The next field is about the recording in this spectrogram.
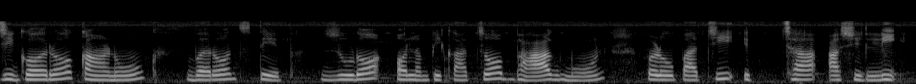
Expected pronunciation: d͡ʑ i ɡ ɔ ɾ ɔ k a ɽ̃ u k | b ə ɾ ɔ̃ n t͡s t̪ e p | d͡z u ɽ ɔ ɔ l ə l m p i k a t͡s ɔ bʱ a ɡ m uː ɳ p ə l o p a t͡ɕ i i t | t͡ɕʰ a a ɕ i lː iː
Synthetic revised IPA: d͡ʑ i ɡ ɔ ɾ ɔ k a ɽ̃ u k | b ə ɾ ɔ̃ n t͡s t̪ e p | d͡z u ɽ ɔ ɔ l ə m p i k a t͡s ɔ bʱ a ɡ m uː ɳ p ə ɽ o p a t͡ɕ i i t | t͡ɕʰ a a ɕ i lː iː

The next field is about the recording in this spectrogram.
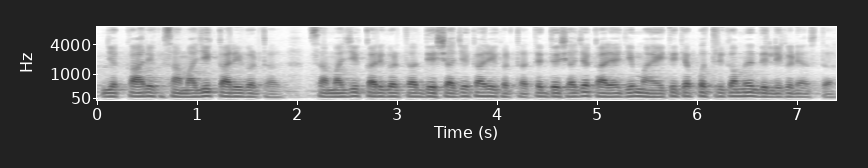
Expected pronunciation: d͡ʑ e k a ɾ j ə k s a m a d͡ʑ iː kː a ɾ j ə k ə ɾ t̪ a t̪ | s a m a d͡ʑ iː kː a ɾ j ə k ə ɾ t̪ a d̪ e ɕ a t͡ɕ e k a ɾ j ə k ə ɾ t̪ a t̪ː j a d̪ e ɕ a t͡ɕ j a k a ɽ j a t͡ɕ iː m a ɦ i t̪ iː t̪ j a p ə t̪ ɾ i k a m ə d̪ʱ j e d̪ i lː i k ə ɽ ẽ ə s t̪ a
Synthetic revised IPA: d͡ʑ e k a ɾ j ə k s a m a d͡ʑ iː kː a ɾ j ə k ə ɾ t̪ a t̪ | s a m a d͡ʑ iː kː a ɾ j ə k ə ɾ t̪ a d̪ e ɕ a t͡ɕ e k a ɾ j ə k ə ɾ t̪ a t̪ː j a d̪ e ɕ a t͡ɕ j a k a ɾ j a t͡ɕ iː m a ɦ i t̪ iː t̪ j a p ə t̪ ɾ i k a m ə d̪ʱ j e d̪ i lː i k ə ɽ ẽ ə s t̪ a

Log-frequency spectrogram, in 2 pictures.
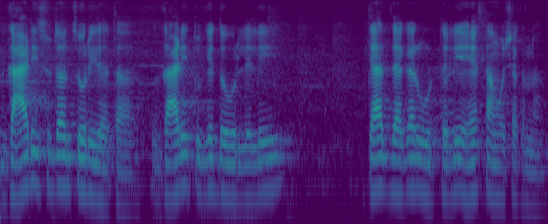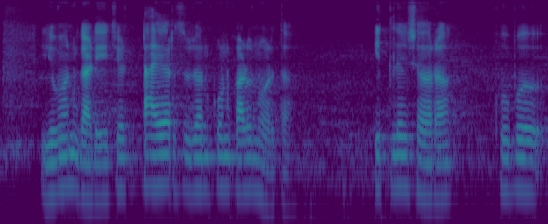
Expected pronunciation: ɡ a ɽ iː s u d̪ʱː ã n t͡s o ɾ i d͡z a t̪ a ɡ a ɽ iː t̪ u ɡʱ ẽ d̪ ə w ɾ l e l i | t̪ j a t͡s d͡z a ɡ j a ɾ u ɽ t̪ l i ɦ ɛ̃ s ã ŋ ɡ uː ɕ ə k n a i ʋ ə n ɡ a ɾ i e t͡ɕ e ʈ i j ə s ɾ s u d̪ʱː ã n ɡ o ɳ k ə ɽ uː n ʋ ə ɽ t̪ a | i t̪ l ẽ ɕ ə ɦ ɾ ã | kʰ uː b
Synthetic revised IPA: ɡ a ɽ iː s u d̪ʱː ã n t͡s o ɾ i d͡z a t̪ a ɡ a ɽ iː t̪ u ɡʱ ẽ d̪ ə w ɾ l e l i | t̪ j a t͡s d͡z a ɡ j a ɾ u ɽ t̪ l i ɦ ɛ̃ s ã ŋ ɡ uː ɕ ə k n a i ʋ ə n ɡ a ɽ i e t͡ɕ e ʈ a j ə ɾ s u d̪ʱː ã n k o ɳ k a ɽ uː n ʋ ə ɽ t̪ a | i t̪ l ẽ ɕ ə ɦ ɾ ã | kʰ uː b

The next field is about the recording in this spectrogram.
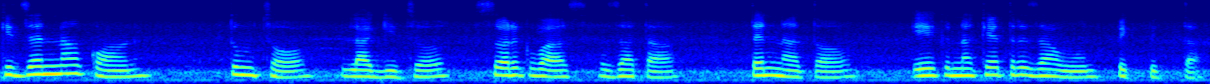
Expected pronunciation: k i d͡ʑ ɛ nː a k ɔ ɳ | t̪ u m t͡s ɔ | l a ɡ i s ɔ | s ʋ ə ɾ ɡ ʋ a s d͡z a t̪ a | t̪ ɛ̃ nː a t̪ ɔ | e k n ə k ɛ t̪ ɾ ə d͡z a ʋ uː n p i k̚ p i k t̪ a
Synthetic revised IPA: k i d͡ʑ ɛ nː a k ɔ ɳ | t̪ u m t͡s ɔ | l a ɡ i t͡s ɔ | s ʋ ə ɾ ɡ ʋ a s d͡z a t̪ a | t̪ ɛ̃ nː a t̪ ɔ | e k n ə k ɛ t̪ ɾ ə d͡z a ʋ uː n p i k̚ p i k t̪ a

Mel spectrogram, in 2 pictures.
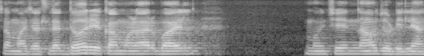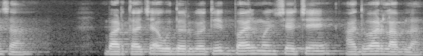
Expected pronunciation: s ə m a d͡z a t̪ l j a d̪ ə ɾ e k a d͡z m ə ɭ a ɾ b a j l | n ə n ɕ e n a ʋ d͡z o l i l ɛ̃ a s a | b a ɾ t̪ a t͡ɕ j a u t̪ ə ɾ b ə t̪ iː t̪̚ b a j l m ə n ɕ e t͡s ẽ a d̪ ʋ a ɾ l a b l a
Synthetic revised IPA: s ə m a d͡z a t̪ l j a d̪ ə ɾ e k a m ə ɭ a ɾ b a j l | m ə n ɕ e n a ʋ d͡z o ɽ i l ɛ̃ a s a | b a ɾ t̪ a t͡ɕ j a u d̪ ə ɾ ɡ ə t̪ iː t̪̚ b a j l m ə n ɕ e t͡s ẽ a d̪ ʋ a ɾ l a b l a

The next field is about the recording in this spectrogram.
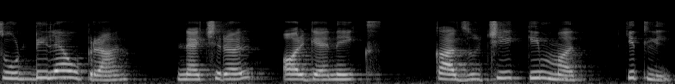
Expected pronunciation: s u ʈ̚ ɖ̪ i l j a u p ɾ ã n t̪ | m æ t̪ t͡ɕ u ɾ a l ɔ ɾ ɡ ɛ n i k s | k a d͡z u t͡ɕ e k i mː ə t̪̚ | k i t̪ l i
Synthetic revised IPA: s u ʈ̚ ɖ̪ i l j a u p ɾ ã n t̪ | n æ t͡ɕ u ɾ ə l ɔ ɾ ɡ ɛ n i k s | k a d͡z u t͡ɕ i k i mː ə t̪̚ | k i t̪ l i

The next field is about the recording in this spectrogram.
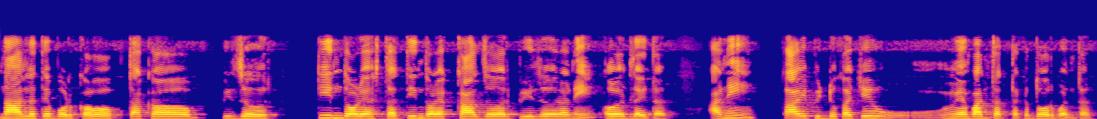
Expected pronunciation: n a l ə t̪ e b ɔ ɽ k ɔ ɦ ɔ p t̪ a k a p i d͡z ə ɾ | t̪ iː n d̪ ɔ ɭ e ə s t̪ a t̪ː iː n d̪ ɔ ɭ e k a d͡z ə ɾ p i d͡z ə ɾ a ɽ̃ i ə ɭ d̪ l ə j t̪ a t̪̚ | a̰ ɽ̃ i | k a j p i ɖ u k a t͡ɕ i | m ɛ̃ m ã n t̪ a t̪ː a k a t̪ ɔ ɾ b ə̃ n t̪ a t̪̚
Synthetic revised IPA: n a l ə t̪ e b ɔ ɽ k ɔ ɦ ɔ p t̪ a k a p i d͡z ə ɾ | t̪ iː n d̪ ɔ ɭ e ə s t̪ a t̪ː iː n d̪ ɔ ɭ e k a d͡z ə ɾ p i d͡z ə ɾ a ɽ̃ i ə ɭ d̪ l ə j t̪ a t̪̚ | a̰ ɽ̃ i | k a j p i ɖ u k a t͡ɕ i | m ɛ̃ b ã n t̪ a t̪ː a k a d̪ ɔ ɾ b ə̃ n t̪ a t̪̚

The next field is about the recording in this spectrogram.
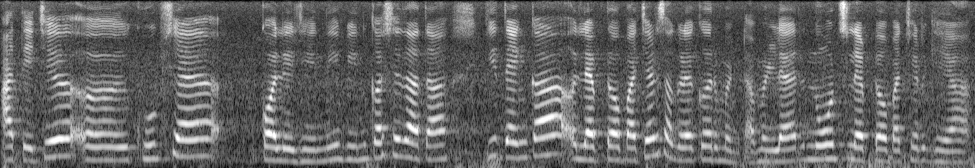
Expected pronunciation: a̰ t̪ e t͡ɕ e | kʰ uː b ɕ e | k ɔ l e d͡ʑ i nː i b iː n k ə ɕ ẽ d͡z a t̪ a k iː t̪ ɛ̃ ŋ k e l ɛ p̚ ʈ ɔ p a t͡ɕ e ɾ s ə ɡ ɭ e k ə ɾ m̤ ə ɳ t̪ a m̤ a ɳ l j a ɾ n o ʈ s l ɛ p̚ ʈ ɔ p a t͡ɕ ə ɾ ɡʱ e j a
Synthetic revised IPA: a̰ t̪ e t͡ɕ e | kʰ uː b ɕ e | k ɔ l e d͡ʑ i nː i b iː n k ə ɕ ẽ d͡z a t̪ a k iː t̪ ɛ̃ ŋ k a l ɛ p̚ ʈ ɔ p a t͡ɕ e ɾ s ə ɡ ɭ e k ə ɾ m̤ ə ɳ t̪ a m̤ ə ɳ l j a ɾ n o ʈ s l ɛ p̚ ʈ ɔ p a t͡ɕ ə ɾ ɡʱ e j a

